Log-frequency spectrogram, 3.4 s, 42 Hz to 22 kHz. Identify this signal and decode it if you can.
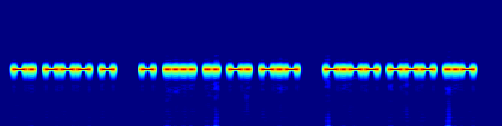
Morse code, heard as a keyed tone, about 49 wpm, 700 Hz. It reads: NOT THINK YOU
